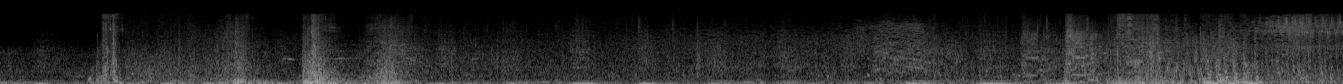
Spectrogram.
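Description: Large wings beat with heavy whooshes.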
